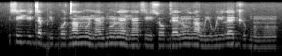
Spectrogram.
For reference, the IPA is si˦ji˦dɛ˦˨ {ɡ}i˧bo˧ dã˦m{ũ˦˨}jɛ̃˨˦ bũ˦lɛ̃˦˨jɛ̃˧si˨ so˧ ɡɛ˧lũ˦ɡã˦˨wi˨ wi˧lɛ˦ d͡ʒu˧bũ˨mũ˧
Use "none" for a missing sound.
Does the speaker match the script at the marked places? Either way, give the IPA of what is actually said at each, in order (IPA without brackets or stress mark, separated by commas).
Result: b, ũ˦˨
